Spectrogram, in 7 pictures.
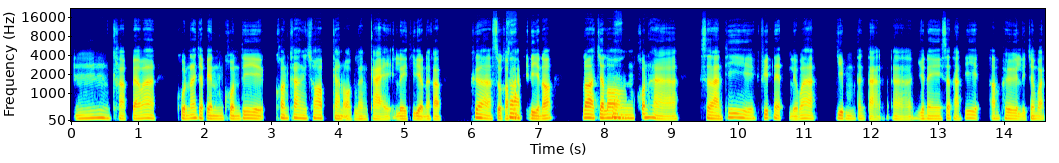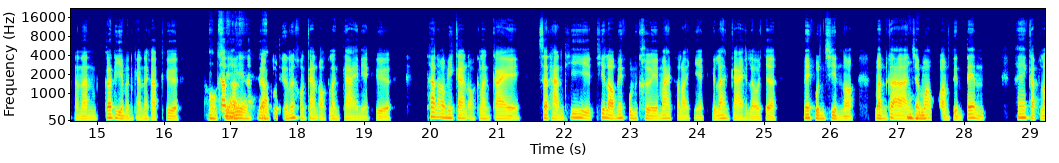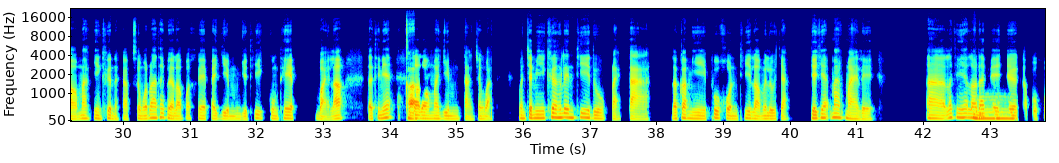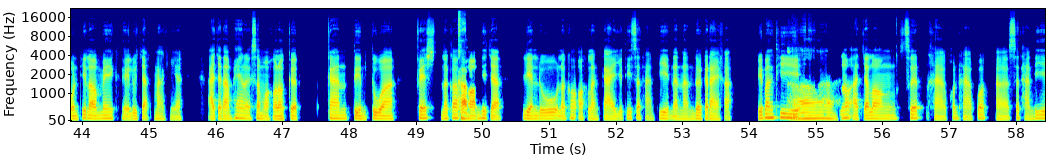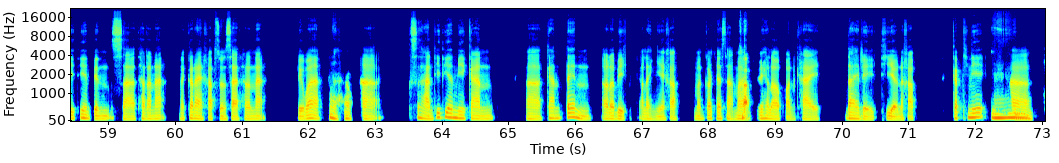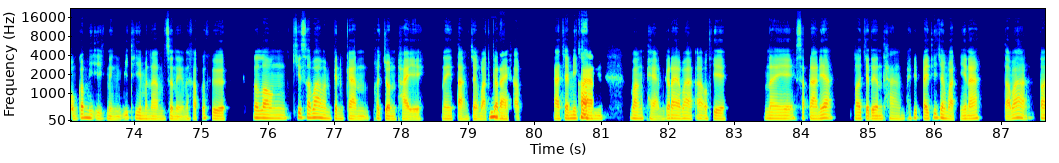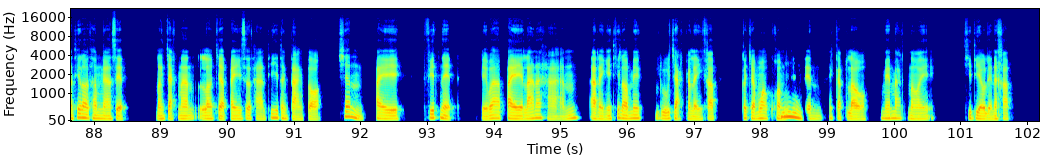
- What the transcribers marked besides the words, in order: other background noise; in English: "เฟรช"
- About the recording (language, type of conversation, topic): Thai, advice, คุณปรับตัวอย่างไรหลังย้ายบ้านหรือย้ายไปอยู่เมืองไกลจากบ้าน?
